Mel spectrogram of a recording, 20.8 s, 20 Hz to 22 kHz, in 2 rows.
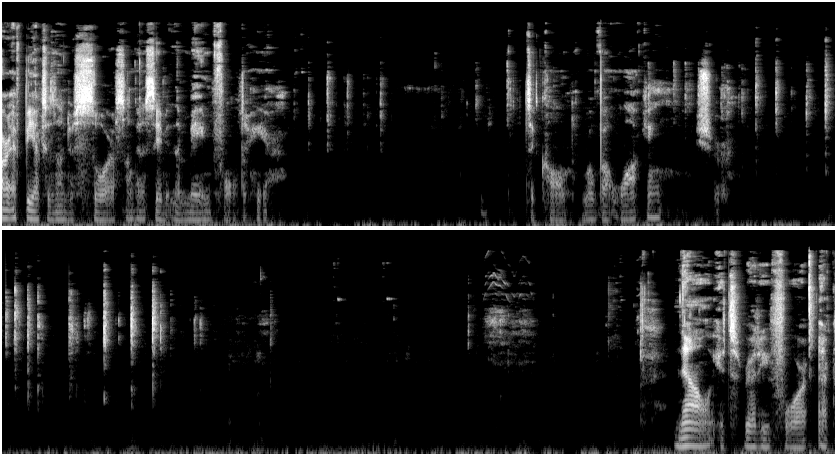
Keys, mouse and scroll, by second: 3.8 click, 3.9 BackSpace, 5.5 BackSpace, 9.1-12.9 typing, 14.6 click, 18.1 click.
